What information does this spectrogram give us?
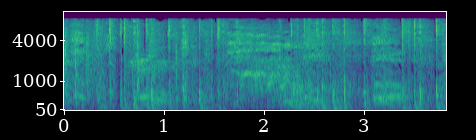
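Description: A pony whinnies while its hooves clip-clop rapidly in a Western setting, with a loud, wavering neigh rising over a continuous stream of hoof beats.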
